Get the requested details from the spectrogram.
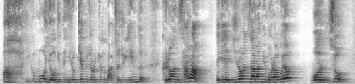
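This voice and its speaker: A middle-aged woman delivers a sermon as pastor, her voice pitched fairly high but mellow in tone. She talks in an animated way and slips into the voices of the people she quotes. The sound carries the echo of a church hall. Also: normal speed. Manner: animated, acts out quoted dialogue in shifting voices. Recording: echoey room.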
